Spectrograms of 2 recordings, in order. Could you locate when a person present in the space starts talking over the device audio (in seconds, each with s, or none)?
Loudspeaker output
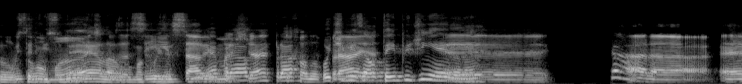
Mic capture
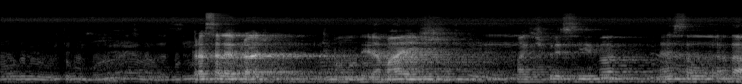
1.9 s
